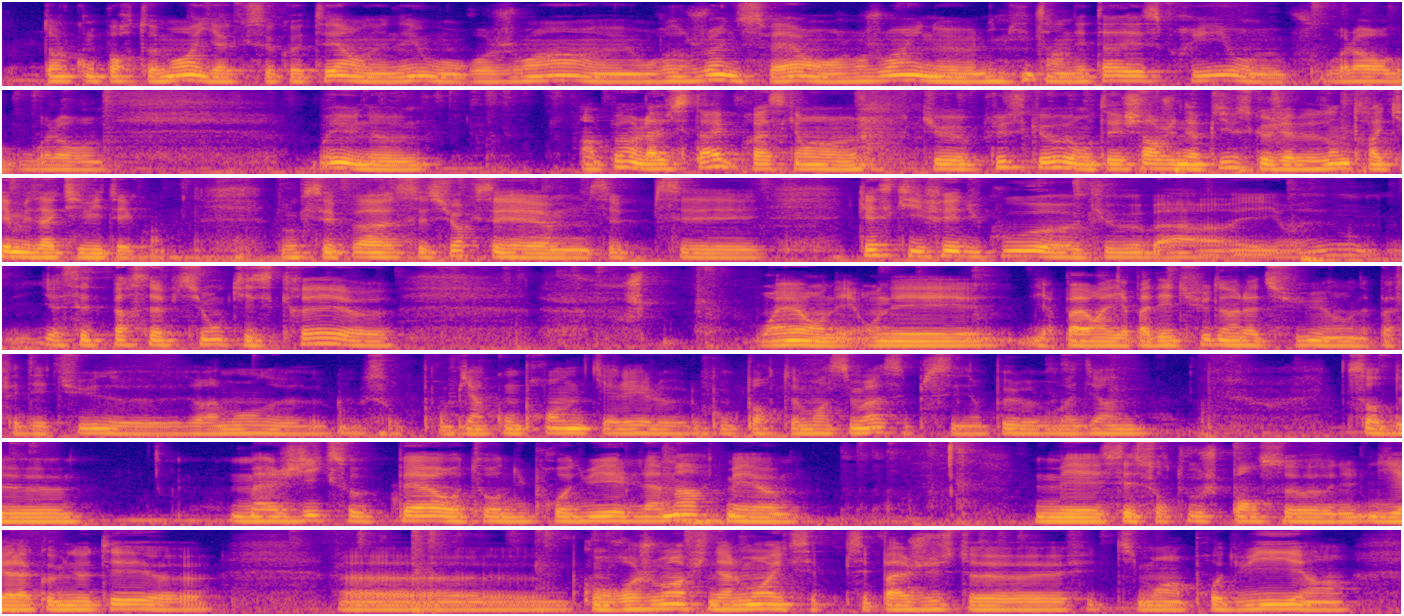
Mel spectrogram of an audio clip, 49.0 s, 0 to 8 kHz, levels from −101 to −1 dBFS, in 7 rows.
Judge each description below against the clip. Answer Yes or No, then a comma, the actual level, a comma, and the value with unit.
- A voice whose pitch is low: Yes, low, 115 Hz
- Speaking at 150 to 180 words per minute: No, average, 190 wpm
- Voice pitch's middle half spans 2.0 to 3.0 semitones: Yes, narrow, 2.5 semitones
